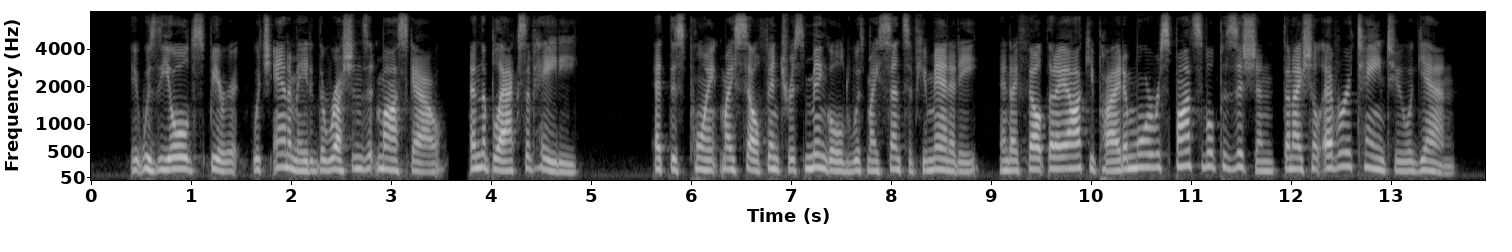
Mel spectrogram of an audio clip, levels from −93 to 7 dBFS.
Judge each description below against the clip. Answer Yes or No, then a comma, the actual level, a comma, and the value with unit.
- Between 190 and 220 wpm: Yes, average, 195 wpm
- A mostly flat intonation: No, average, 3.5 semitones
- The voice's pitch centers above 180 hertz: Yes, high, 190 Hz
